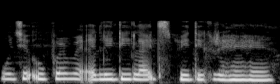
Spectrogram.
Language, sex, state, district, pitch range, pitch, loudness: Hindi, female, Arunachal Pradesh, Papum Pare, 220-250 Hz, 235 Hz, -12 LUFS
